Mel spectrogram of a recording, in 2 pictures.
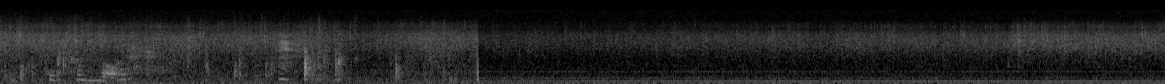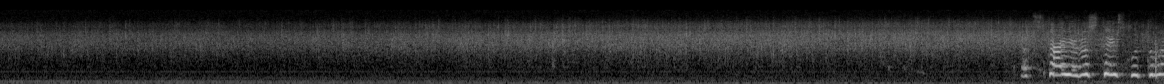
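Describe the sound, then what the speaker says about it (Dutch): Steady heavy rain hisses as a dense, even wash for over twenty seconds, with a brief change in tone partway and some clattering at the start and end. Voices are audible faintly in the background. "dan moet je die bosregen zien"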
